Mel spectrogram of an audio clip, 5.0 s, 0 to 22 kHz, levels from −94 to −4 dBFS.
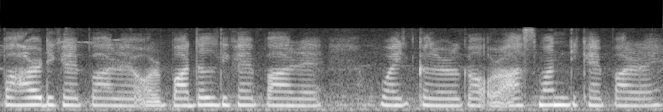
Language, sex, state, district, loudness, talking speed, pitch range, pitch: Hindi, female, Arunachal Pradesh, Papum Pare, -15 LUFS, 230 wpm, 245-260 Hz, 255 Hz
